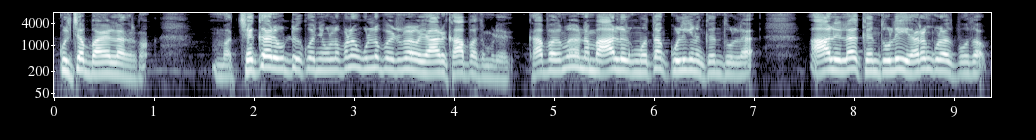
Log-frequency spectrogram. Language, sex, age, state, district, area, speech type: Tamil, male, 60+, Tamil Nadu, Tiruvannamalai, rural, spontaneous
